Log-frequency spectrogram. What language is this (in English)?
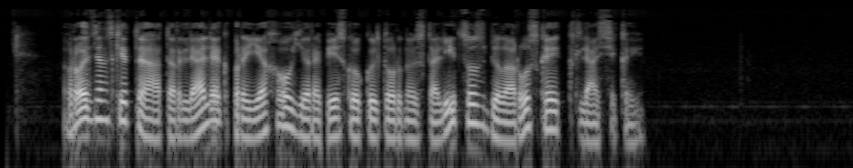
Belarusian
